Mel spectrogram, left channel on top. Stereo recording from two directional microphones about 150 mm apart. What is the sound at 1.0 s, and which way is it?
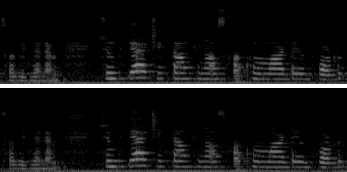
A woman's voice, 25° left (ahead or behind).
